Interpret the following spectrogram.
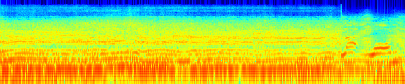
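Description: Several enduro dirt bike engines running at race pace, the revs wavering up and down as the bikes ride past. The engine sound falls away near the end as a voice starts.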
